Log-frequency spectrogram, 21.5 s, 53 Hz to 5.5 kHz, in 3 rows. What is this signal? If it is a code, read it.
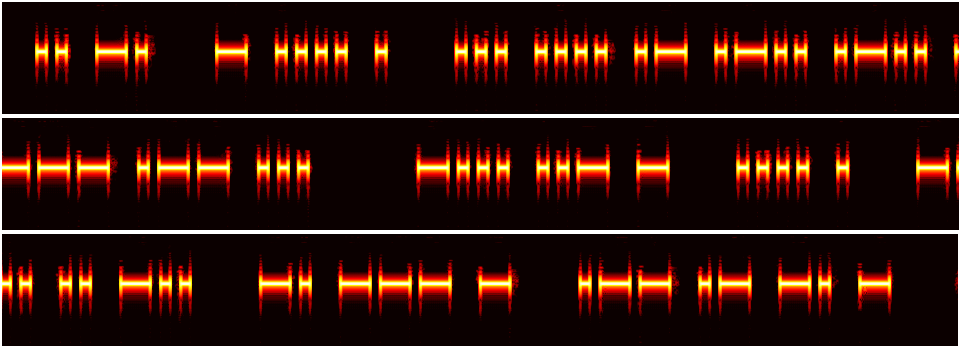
Morse code, heard as a keyed tone, about 16 wpm, 700 Hz. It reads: IN THE SHALLOWS BUT HE DID NOT WANT
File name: CW-The-Big-Twoheaded-River-2-16WPM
